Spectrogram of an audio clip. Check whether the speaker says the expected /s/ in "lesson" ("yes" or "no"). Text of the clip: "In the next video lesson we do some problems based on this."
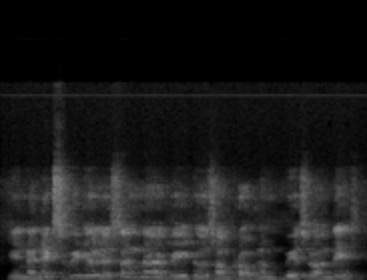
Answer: yes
